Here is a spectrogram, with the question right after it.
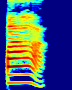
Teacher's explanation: You can hear from my voice that my pitch went up and then down very slightly. · Term: falling tone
